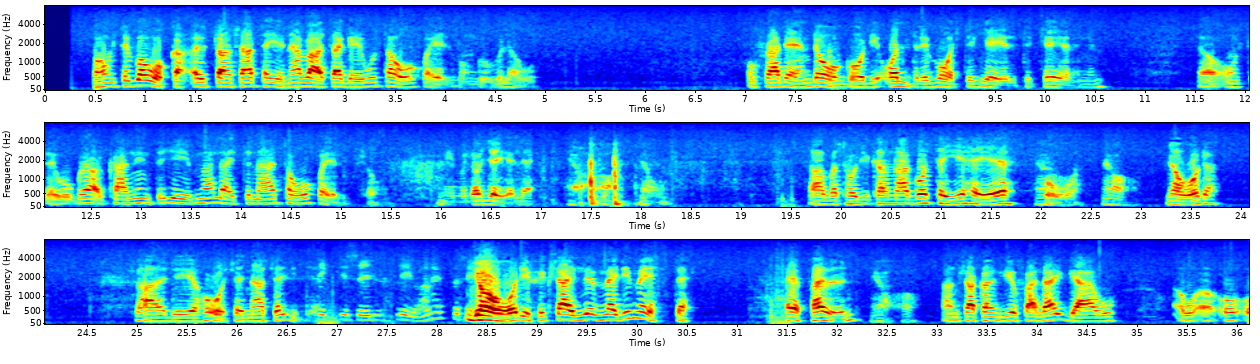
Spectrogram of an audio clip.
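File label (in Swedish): Torhamn Blekinge, Svenska sagor dialekter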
